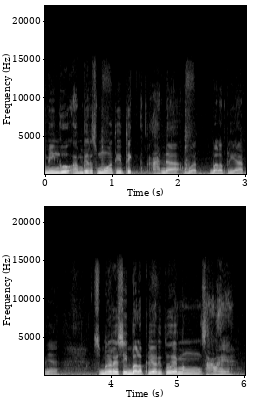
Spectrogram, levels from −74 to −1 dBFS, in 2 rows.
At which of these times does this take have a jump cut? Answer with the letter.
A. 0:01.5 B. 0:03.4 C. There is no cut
C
